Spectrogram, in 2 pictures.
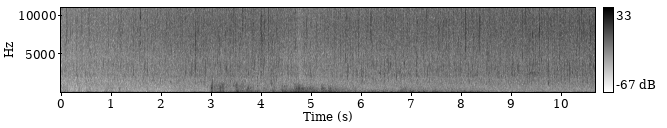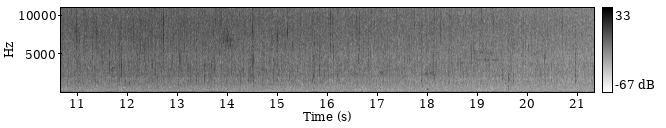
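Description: Steady heavy rain hisses throughout a thunderstorm on ponderosa pine slopes, with a deep rolling rumble of thunder swelling up early on and fading after a few seconds, leaving the downpour alone. No voices.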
